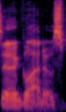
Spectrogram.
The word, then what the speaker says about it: GLaDOS: i would say it's glados isn't it wait yeah technically yeah she does technically speaking yeah it would be pronounced glados but i mean it's it goes too well with gladys so it's like whatever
